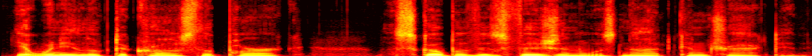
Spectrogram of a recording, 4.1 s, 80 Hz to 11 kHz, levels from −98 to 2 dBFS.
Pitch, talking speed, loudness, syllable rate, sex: 120 Hz, 220 wpm, -19 LUFS, 5.9 syllables/s, male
